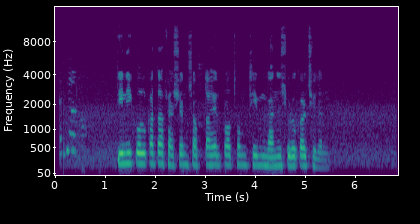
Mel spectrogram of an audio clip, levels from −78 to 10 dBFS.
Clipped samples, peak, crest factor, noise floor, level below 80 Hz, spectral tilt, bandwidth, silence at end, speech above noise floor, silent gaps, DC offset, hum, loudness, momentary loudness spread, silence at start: under 0.1%; -8 dBFS; 20 dB; -55 dBFS; -76 dBFS; -6 dB/octave; 11 kHz; 1.45 s; 29 dB; none; under 0.1%; none; -27 LUFS; 14 LU; 0.1 s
